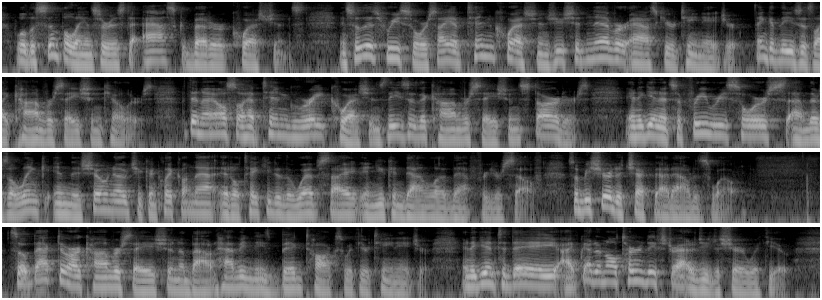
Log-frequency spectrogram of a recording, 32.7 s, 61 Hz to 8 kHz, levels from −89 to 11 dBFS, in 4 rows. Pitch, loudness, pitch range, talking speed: 125 Hz, -29 LUFS, 105-145 Hz, 200 wpm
